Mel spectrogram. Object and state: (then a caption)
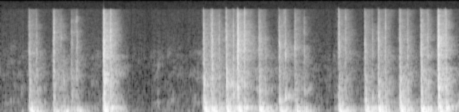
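Plastic laptop keyboard. Fingertips type quickly on the black plastic keys of a silver laptop, producing dense bursts of clicky key taps with a low thunk under bright clicks. The taps come in short clusters, with a brief pause before a longer run of typing resumes.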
